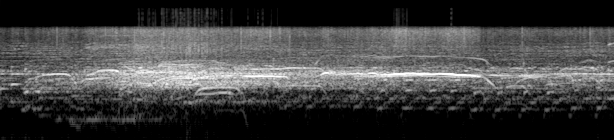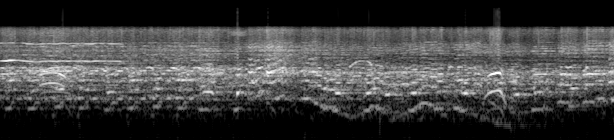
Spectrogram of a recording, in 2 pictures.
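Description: Large arena crowd screaming and cheering, with a saxophone playing held notes and short phrases over it; no full band beat underneath.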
